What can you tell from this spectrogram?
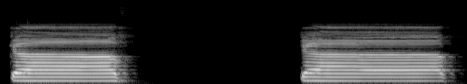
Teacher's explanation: زبان کی جڑ کو کوے کے قریب تالو پر لگا کر باریک آواز میں پڑھیں گے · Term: بریک کاف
